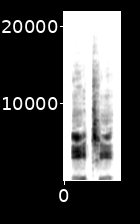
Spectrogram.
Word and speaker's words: eta: Eta, long E as in tabby.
